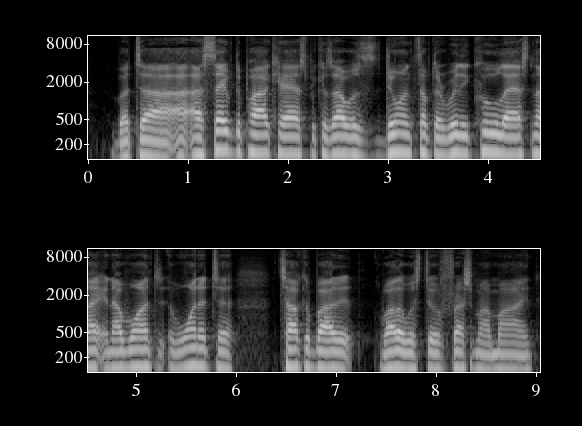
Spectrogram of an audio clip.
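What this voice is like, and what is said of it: Tired, weary-sounding voice. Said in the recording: “my voice sounds weird because I'm really tired”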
